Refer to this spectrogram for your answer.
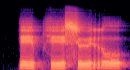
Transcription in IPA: e pʰ e s ø r o

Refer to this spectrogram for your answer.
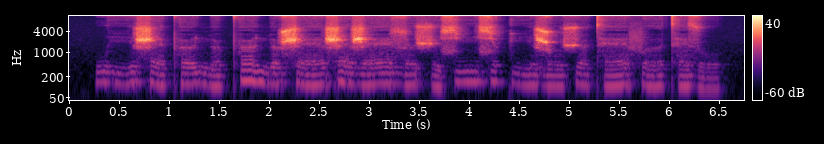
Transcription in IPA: w iː˧˩˧ ʂ ɛ˧˩˧ pʰ œ˨˦ ɲ œ˩ pʰ œ˥ ɲ œ˨˦ ʂ ɛː˧˩˧ ʂ ɛ˦˨ ʐ ɛː˨˦ ɮ ə˨˦ ʃ ə˩ ɕ iː˥ ɕ ə˥ k iː˧˩˧ ʐ o˨˦ ʃ œ˦˨ tʰ ɛː˨˦ f əː˧˩˧ tʰ ɛ˨˦ z o˩

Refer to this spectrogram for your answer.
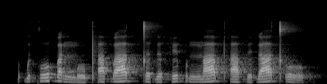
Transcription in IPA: ɓ ə k o ɓ a ŋ͡m o pʼ a ɓ a tː ə ɗ ə h ʏ p ə ŋ͡m a pʼ a p ʏ ɗ a tʼ o

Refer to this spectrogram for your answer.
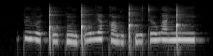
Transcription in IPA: p ʉ˥ β ɵ˩ ǃ u˩ k ũ˩ ɡ͡ǃ ɵ˥ v i˥ q o˩ m ǃʼ ɨ˩ t ɵ˥ w a˥ ŋ͡ǃ ĩ˥

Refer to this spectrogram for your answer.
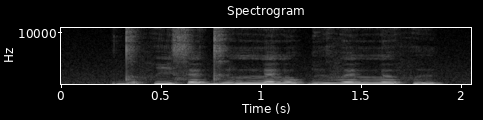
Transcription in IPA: d ə f i s ɛ d ɨ lː ɛ l o ɓ ɨ v ɛ lː ə f ɨ

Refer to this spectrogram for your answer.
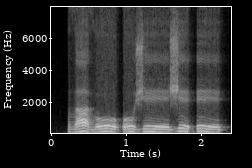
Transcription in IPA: ð a˧˥˧ ð oː˧˥˧ ʔ o˧˥˧ ʒ eː˥˧ ʒ e˥˧ ʔ e˥˧

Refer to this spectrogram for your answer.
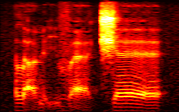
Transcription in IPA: l a̰ ɳ ḭ v æ̰ t͡ʃ ɛ

